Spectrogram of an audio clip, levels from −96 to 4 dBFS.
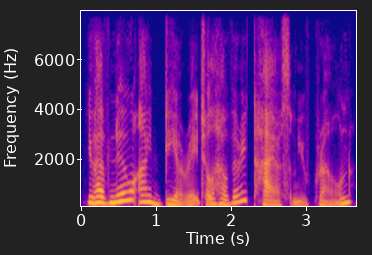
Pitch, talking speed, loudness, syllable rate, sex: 215 Hz, 165 wpm, -18 LUFS, 5.0 syllables/s, female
